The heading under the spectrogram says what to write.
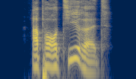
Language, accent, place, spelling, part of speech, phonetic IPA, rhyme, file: German, Germany, Berlin, apportieret, verb, [ˌapɔʁˈtiːʁət], -iːʁət, De-apportieret.ogg
- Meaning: second-person plural subjunctive I of apportieren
